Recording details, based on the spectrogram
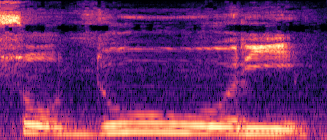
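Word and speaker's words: صدور: Fi, and then sad with a dhamma, su, not su with an s, it's su. It's the sad, it's a thick sad, very thick. Su. Try to close your mouth. Suduri.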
